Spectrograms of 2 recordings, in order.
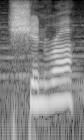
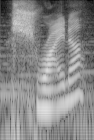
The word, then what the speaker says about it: Shinra: Two big mispronunciations. I used to call Shinra Shrina.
